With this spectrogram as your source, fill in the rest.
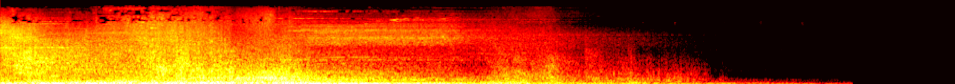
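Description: A triumphant game victory fanfare swells with a deep rumble and slowly fades out.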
